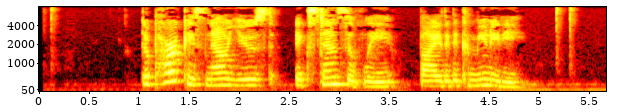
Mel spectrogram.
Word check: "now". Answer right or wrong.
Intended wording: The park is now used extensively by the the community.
right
